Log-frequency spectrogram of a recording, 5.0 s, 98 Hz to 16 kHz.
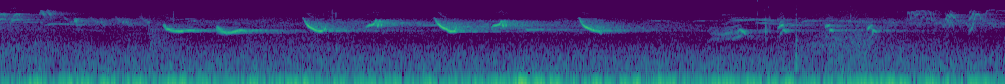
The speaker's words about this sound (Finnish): On tosi jotain hienoa tuossa laulurastaan äänessä. Erikoinen ilmiö. Mä kun on tässä puun alla, niin se on jotenkin vaimeampi kuin se, että olisi tuossa 100 metrin päässä. Metsä jotenkin voimistaa sen ääntä.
